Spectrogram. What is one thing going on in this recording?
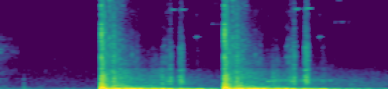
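A sniper rifle fires two loud shots.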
